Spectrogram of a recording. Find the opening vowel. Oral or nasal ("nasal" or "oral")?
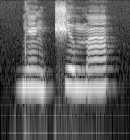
nasal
